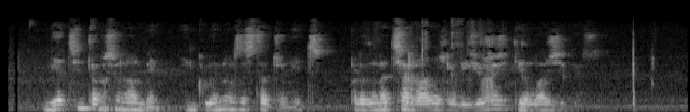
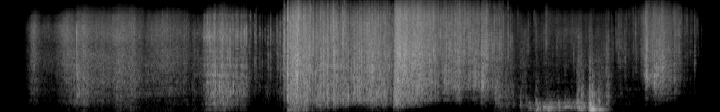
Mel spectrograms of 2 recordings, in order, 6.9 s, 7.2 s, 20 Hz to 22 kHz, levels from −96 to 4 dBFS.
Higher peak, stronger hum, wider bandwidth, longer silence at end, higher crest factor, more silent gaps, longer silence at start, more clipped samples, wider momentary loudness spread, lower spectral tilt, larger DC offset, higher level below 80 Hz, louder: second, -12 dBFS vs -4 dBFS; neither; second, 11 kHz vs over 20 kHz; first, 1 s vs 0.4 s; second, 20 dB vs 30 dB; neither; about the same, 0.4 s vs 0.3 s; neither; second, 15 LU vs 24 LU; first, -5.5 dB/octave vs 0.5 dB/octave; neither; first, -70 dBFS vs -80 dBFS; about the same, -31 LUFS vs -30 LUFS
